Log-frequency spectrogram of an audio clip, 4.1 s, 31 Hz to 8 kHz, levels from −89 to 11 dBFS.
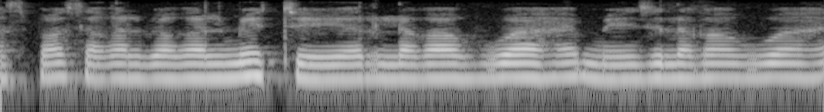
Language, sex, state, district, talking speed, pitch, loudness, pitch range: Hindi, female, Punjab, Kapurthala, 160 wpm, 170 Hz, -16 LUFS, 165-175 Hz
